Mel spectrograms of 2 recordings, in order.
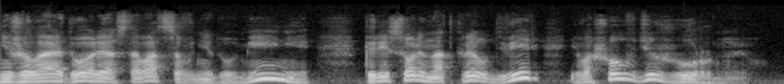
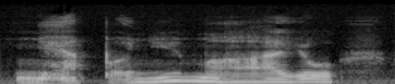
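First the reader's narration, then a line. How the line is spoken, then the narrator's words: Whisper. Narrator (Russian): прошептал Пересолин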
